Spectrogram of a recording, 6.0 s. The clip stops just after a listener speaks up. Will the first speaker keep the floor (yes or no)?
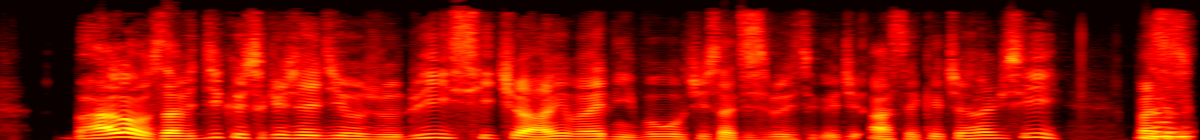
no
